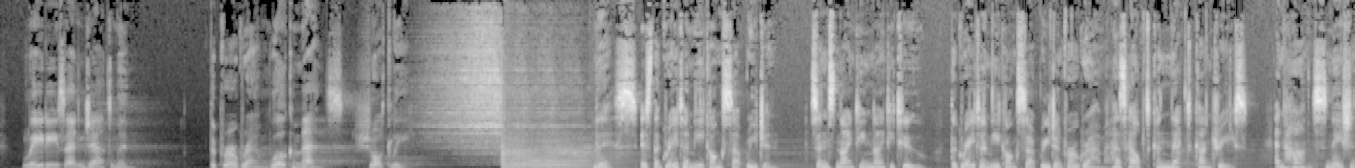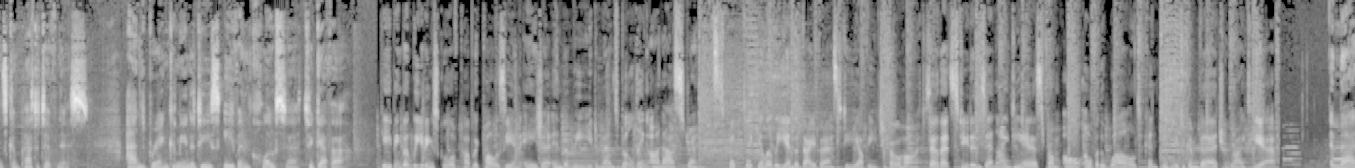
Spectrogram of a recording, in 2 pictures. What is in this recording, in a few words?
Asian English Voice Artist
